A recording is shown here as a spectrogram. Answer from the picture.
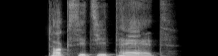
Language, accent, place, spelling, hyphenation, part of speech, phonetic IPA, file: German, Germany, Berlin, Toxizität, To‧xi‧zi‧tät, noun, [tʰɔksit͡siˈtʰɛːtʰ], De-Toxizität.ogg
- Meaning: toxicity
